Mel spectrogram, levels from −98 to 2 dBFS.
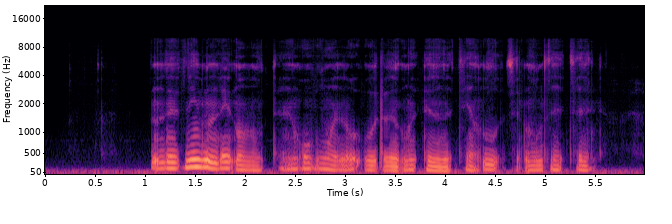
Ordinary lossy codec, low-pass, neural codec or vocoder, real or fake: none; 9.9 kHz; autoencoder, 22.05 kHz, a latent of 192 numbers a frame, VITS, trained on many speakers; fake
